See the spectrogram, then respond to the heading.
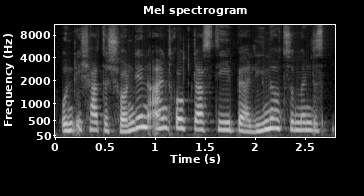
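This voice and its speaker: A woman's voice: fairly high pitch, brisk, dark tone. A woman from Saxony hosting an interview, speaking conversationally with attentive affirming murmurs, on a lapel mic in a studio. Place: studio set with brick wall.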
